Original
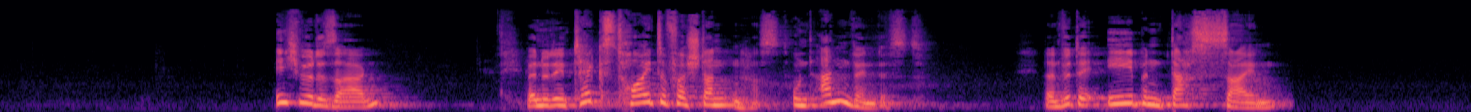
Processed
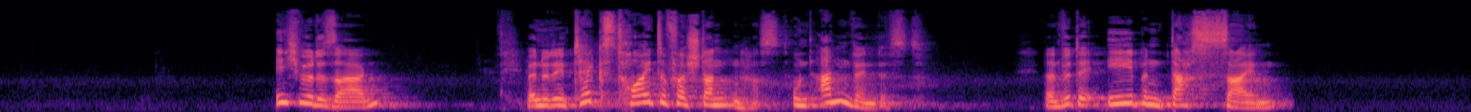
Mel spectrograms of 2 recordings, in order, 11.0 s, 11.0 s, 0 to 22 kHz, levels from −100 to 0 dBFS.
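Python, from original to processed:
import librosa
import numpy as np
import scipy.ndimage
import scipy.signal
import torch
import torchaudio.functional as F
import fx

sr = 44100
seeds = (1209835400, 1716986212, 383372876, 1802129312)

y = fx.peak_eq(x, sr, hz=1200.0, db=10.5, octaves=0.5)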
